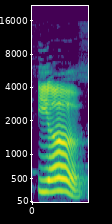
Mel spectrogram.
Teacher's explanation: normally नहीं शुद्ध रूप से बोलेंगे य तो जरा ध्यान दीजिएगा जब आप य बोल रहे हैं तो आपको झटके से आगे इ की ध्वनि आ रही है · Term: अर्ध स्वर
